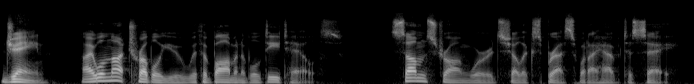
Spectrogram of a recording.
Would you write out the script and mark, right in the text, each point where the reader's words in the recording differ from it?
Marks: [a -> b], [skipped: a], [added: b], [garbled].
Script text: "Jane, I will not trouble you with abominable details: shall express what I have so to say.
"Jane, I will not trouble you with abominable details: [added: some strong words] shall express what I have [skipped: so] to say.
